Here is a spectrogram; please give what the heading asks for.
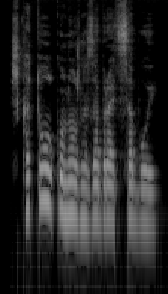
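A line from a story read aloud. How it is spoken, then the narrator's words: Thoughtful mutter. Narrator (Russian): задумчиво пробормотала я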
